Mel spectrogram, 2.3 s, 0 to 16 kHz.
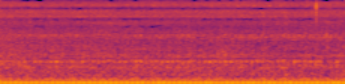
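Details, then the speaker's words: Mahindra Roxor diesel, first start after polar-vortex storage outdoors at -5°F on the standard battery: deep, steady rumble with an even beat, no knock or tick, smoke reducing as it smooths out; healthy cold idle. "can hear the engine that smooth out completely still smoking a little bit because it's cold while considering -5 degrees Fahrenheit it is performing great"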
